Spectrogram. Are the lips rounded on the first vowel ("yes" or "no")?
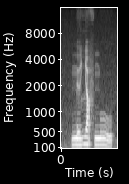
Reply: no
